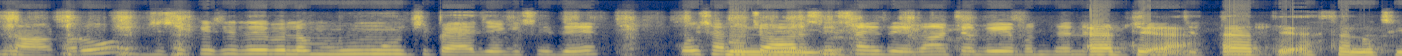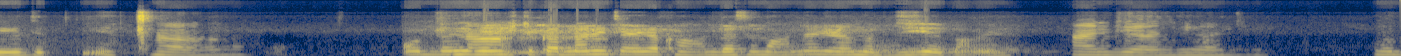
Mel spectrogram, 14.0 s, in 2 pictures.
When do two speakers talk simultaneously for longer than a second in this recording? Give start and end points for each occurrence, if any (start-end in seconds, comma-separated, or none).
none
